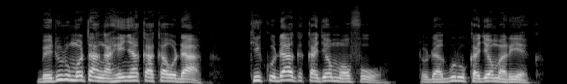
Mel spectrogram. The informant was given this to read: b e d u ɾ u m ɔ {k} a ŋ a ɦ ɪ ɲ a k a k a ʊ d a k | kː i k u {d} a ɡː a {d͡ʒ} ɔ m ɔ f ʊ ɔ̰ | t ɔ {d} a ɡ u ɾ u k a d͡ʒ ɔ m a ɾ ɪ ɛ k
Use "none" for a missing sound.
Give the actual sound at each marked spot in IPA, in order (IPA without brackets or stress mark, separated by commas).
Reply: t, d, d͡ʒ, d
